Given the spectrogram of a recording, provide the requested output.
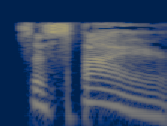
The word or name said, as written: suspire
